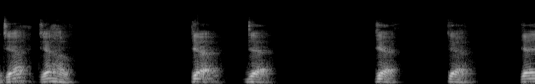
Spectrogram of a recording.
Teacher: yang benar itu adalah J yang tidak mengeluarkan nafas tidak yang menghembuskan banyak nafas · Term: huruf jahar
